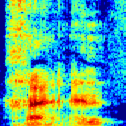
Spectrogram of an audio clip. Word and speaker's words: 很: That H has a little bit of that in it. And it's a third tone, so let's exaggerate it. Hen.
